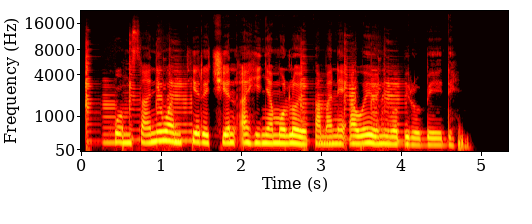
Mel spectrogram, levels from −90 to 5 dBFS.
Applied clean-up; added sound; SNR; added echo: neural mask model RNNoise.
